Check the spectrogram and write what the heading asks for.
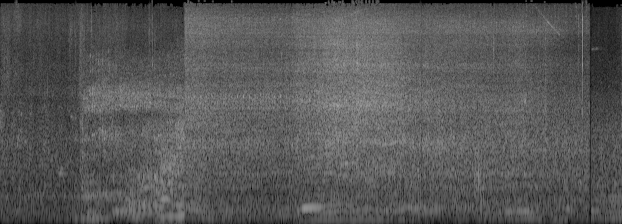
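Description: A Ford Transit van's engine running and moving off, with a broad hiss of vehicle noise that comes in about four seconds in and grows louder at about six seconds.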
